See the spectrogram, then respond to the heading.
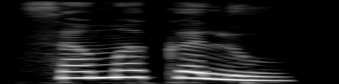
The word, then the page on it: ಸಮಕಲು: samakalu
